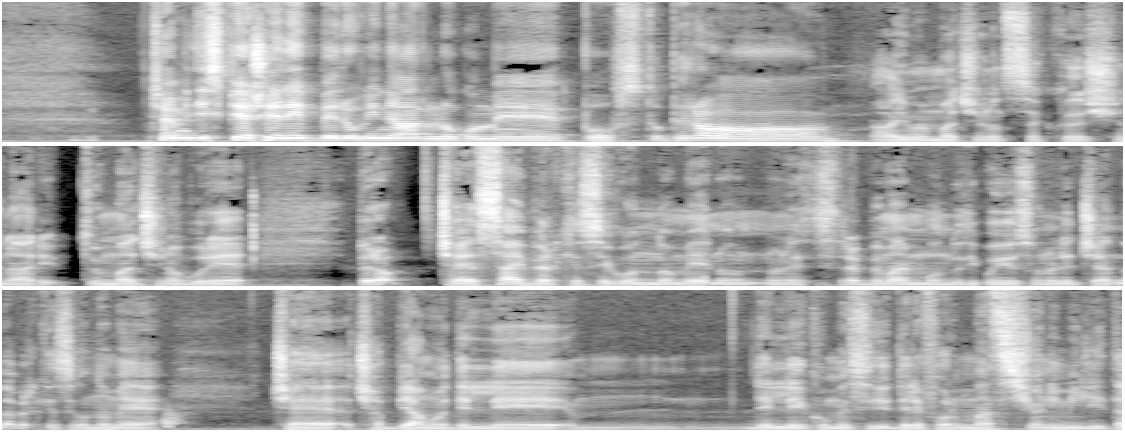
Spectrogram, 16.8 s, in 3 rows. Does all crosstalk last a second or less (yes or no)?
yes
